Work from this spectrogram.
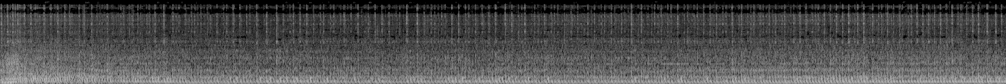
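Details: Husqvarna 130BT leaf blower two-stroke with aftermarket carburetor, no blower tubes or air filter fitted; even buzzy drone at steady speed without surging, reaching full RPM unlike the earlier lean, bogging carb. Normal running.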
